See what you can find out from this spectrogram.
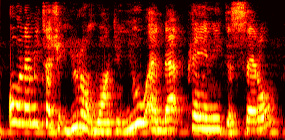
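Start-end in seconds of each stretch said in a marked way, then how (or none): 0.1-0.8 fussing helper. Retold or imitated. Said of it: "somebody say".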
